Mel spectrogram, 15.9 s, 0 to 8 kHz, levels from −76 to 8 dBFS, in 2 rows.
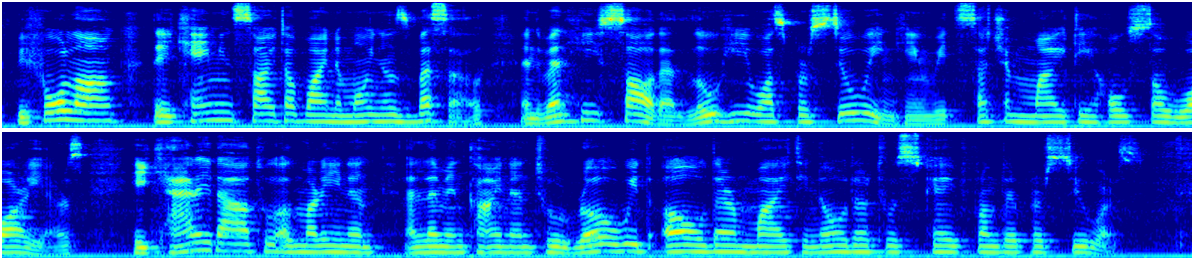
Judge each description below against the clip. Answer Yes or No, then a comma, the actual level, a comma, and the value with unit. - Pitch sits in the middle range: Yes, medium, 150 Hz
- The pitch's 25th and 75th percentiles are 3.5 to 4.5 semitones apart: No, average, 2.7 semitones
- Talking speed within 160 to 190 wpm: Yes, average, 170 wpm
